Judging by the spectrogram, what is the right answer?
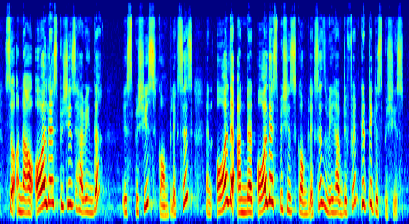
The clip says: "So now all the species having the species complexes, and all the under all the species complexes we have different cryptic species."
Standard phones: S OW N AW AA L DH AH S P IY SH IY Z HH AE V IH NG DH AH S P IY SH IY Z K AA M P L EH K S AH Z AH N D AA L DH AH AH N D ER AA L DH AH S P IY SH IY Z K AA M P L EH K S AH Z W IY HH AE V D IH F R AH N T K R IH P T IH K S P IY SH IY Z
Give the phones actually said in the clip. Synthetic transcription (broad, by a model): S OW N AW AA L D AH S P IY SH IY Z HH AE V IH NG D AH S P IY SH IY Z K AA M P L EH K S AH Z AH N D AA L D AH AH N D ER AA L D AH S P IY SH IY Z K AA M P L EH K S AH Z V IY HH AE V D IH F R AH N T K R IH T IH K S P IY SH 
